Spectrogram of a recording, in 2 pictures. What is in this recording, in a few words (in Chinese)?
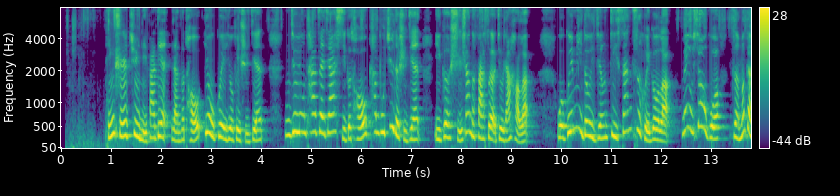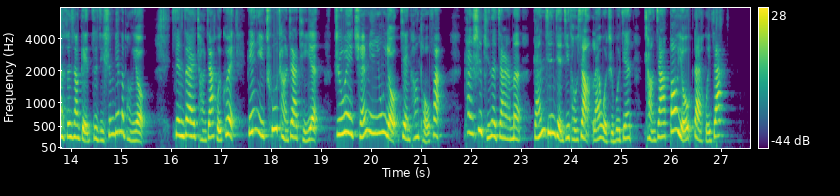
广告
